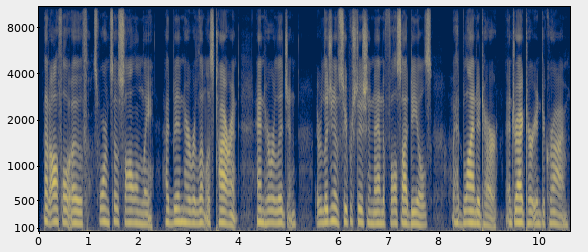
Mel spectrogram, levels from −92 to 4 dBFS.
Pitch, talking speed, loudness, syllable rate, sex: 165 Hz, 160 wpm, -19 LUFS, 5.5 syllables/s, female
